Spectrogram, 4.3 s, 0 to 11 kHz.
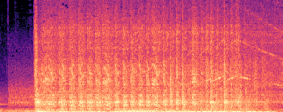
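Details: International 4900 diesel bucket truck that sat for 5 years: steady fast starter cranking with even compression pulses that never catch or fire; air in the fuel system.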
